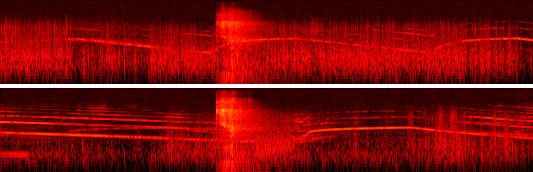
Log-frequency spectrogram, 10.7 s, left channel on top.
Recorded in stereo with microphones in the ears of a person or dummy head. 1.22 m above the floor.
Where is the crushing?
80° right, 4.5 m.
